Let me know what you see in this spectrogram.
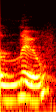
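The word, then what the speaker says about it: Lugh: hoping i'm pronouncing right l-u-g-h so lou hope i'm pronouncing that right is actually the sun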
